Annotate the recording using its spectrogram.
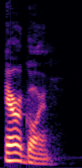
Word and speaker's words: Aragorn: Aragorn.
